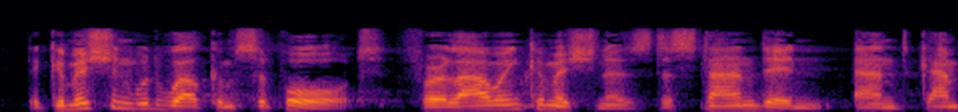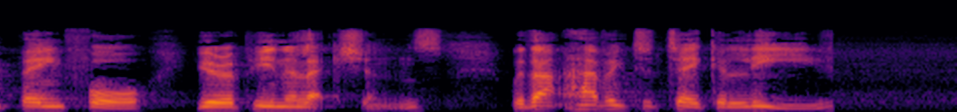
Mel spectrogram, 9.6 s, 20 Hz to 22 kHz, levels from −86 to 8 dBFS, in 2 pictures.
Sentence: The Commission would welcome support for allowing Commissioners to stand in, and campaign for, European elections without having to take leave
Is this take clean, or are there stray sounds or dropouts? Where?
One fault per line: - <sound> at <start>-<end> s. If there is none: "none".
none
